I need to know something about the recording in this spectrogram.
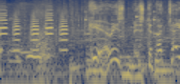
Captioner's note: horn tooting; all laughing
